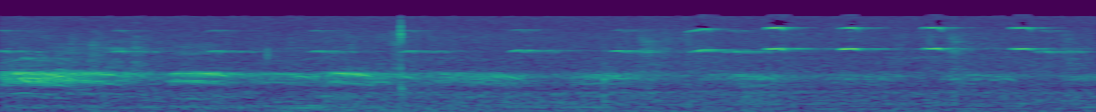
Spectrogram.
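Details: Jungle babbler at a coffee plantation in Yercaud, giving harsh, grating chatter notes loudest at the start, then fading; a thin high note repeats about twice a second later in the recording, with soft background hiss.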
